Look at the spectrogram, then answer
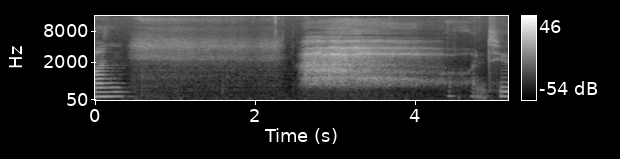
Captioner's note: breathing deeply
